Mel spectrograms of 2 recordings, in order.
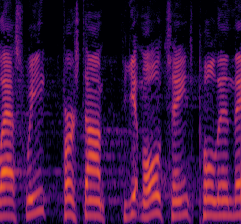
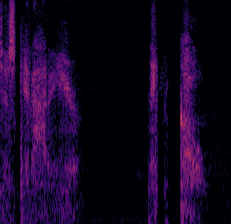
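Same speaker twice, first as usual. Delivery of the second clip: soft, breathy, barely voiced whisper. Retelling words someone whispered while leaning over: imitating a whisper. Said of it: "he leans over and he whispers".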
